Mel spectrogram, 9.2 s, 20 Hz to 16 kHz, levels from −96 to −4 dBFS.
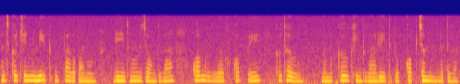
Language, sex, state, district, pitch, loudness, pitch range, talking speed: Wancho, female, Arunachal Pradesh, Longding, 180 Hz, -16 LUFS, 175-195 Hz, 155 wpm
